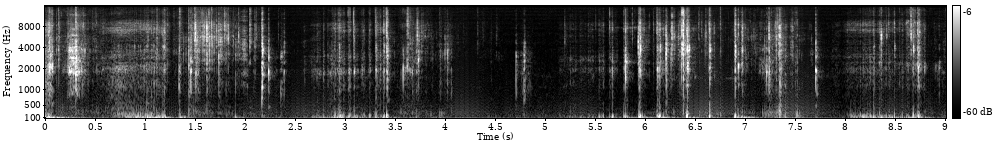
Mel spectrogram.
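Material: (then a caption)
Soap. A hand-sized solid bar of dry orange and white striped soap, held in the palm, is shaved with a short flat blade, and the curls pile up on a wooden surface. Quick, irregular dry scraping and crisp tearing crackles with bright, crumbly edges sit over a low, steady rumble.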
